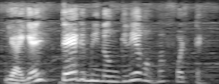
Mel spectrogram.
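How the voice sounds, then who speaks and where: A man preaching a Bible study sermon, with a lively storytelling manner that acts out voices in anecdotes. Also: high voice, a little fast, faint music behind.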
